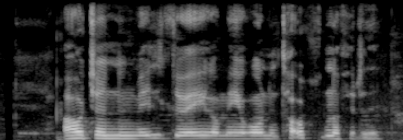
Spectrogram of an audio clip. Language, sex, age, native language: Icelandic, male, 13, Icelandic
